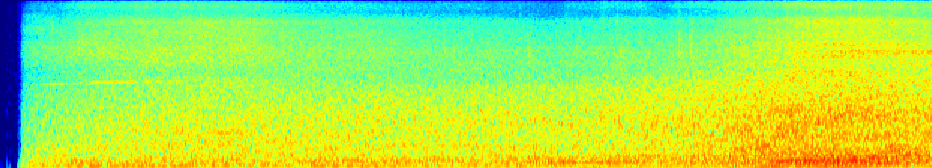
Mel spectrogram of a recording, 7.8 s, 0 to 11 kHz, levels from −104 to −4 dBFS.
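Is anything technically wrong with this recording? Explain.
No, nothing technically wrong can be heard here.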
